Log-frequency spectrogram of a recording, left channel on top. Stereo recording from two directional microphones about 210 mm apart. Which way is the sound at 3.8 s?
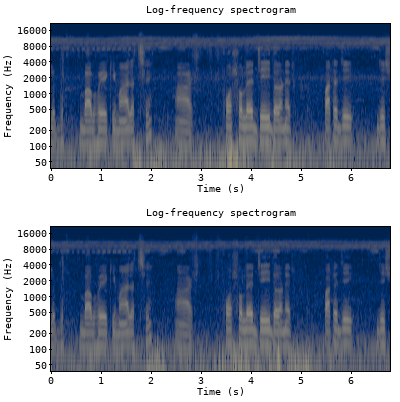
Centre (ahead or behind).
